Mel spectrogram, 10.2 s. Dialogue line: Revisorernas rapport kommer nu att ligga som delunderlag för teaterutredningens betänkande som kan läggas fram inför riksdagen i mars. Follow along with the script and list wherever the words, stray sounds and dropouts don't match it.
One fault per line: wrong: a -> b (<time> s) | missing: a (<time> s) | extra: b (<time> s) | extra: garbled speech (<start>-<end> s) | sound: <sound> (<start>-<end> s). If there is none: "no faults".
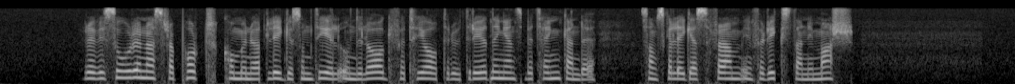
wrong: kan -> ska (6.6 s)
